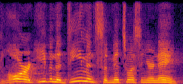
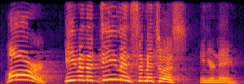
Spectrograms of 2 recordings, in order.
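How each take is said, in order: First: It is said in a plain, neutral tone. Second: It is said in an excited, boastful tone.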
